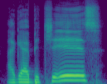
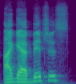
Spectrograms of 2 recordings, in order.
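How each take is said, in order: First: The phrase is slowly drawn out and stretched. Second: The phrase is said at a normal, quick pace. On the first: "to stretch this line" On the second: "Instead of saying"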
